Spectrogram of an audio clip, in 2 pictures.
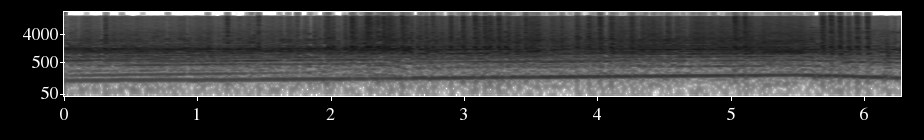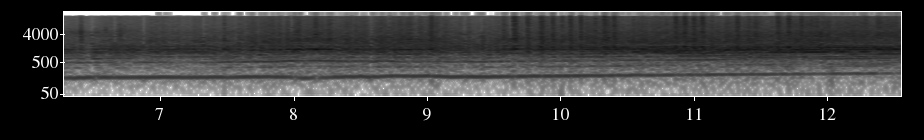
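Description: Mazda MX-5 race car's four-cylinder engine under hard throttle, heard from inside the cabin, its pitch climbing slowly with brief dips about six and eight seconds in.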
